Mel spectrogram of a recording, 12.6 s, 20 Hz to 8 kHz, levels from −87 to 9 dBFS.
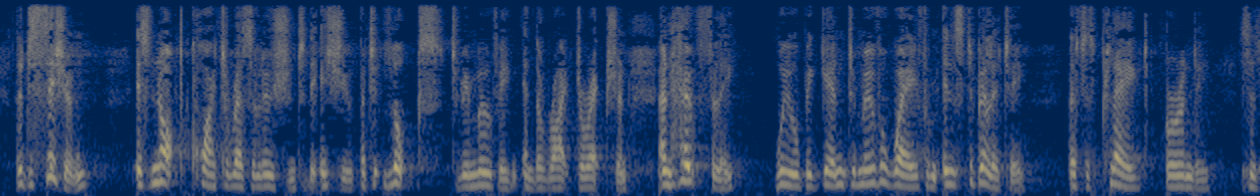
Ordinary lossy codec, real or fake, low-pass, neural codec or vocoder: none; real; 7.2 kHz; none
